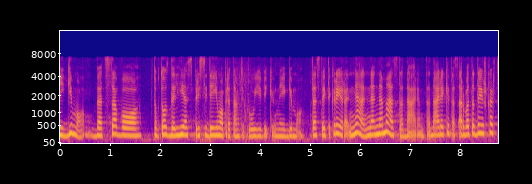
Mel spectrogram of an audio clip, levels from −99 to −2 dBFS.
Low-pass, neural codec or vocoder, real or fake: 7.2 kHz; codec, 16 kHz, 8 kbps, FunCodec, trained on Chinese and English, 25 frames a second; fake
